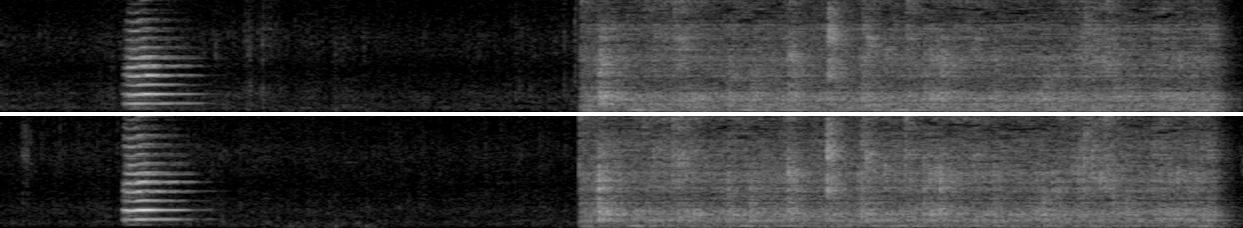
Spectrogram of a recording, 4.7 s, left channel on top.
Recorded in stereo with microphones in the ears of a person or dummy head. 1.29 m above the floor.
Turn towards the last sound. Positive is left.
turn(degrees=-40)  # may be behind; listen again after turning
